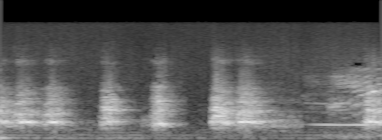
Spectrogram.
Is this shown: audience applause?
no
